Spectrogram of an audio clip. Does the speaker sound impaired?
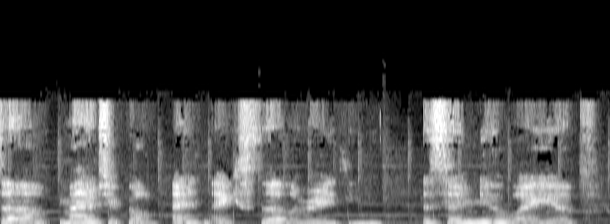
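Yes: ALS; motor neurone disease, progressive muscle weakness, wheelchair user; 2.5 years since diagnosis, brainwave-controlled dancing avatar by Dentsu Lab, led by Naoki Tanaka.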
